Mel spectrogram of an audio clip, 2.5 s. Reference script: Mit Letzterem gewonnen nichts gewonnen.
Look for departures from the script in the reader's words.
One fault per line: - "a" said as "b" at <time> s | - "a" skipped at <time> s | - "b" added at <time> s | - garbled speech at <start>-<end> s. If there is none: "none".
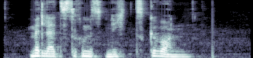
- "gewonnen" said as "ist" at 0.9 s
